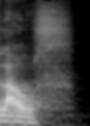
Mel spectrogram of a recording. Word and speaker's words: louse: देखो एक जूं को बोलते हैं लाउस, जैसे माउस से नीचे हुआ तो M की जगह L कर दिया, स्पेलिंग माउस की क्या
